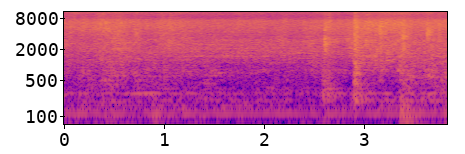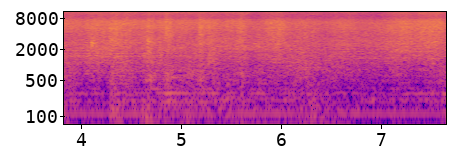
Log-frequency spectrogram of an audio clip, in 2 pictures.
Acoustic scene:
restroom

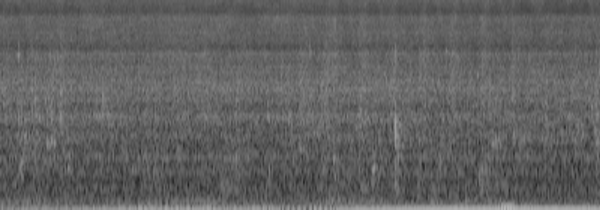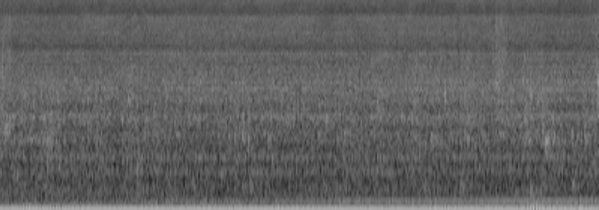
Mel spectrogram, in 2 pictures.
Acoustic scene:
restroom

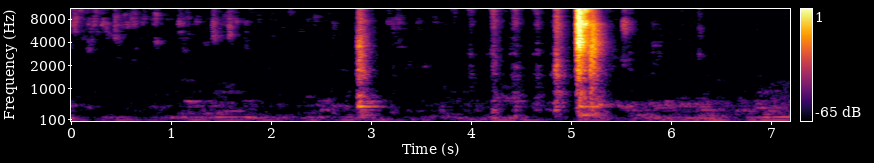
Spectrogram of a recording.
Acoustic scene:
restroom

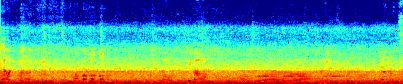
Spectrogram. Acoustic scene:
subway train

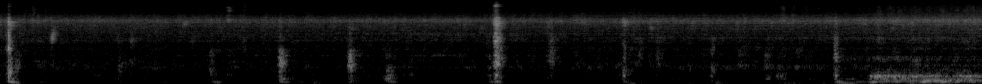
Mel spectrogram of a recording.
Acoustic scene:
kitchen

